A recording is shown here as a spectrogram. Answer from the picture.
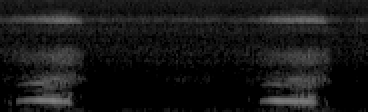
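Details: Sleeping cat gives two soft, drawn-out wheezy snores with a thin whistled tone, about two and a half seconds apart, in an otherwise quiet room with a faint hum.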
